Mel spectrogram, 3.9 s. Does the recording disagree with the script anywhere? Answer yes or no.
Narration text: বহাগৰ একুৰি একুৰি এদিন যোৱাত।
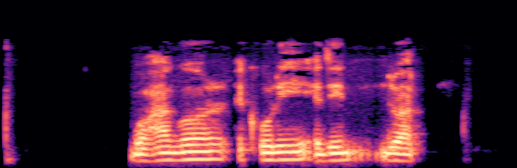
yes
